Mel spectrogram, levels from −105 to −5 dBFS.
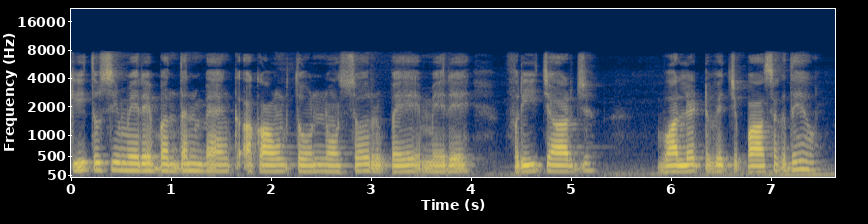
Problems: none marked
